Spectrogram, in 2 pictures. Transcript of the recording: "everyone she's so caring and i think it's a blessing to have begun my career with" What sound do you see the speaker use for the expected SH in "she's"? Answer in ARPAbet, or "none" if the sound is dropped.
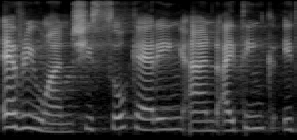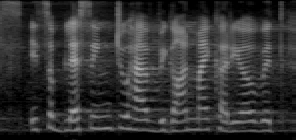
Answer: SH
